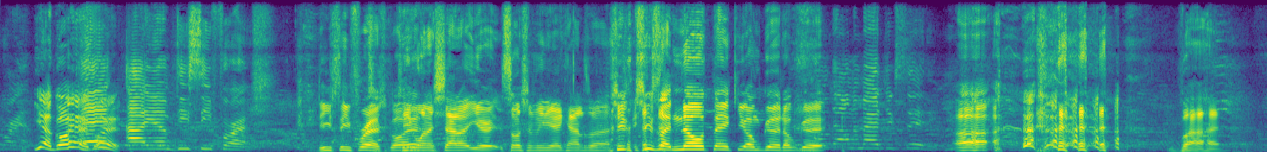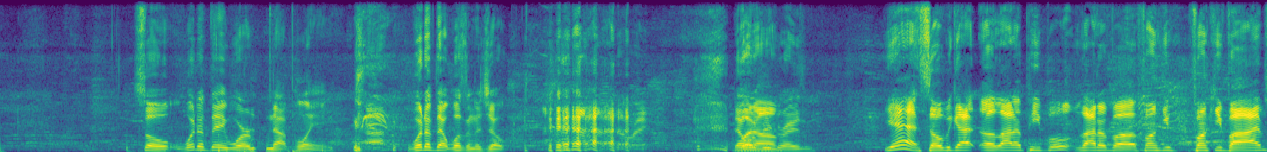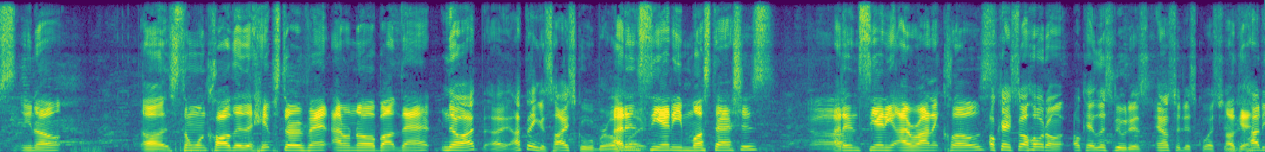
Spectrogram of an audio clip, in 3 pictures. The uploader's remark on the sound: Live From Adventure Time ATL.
